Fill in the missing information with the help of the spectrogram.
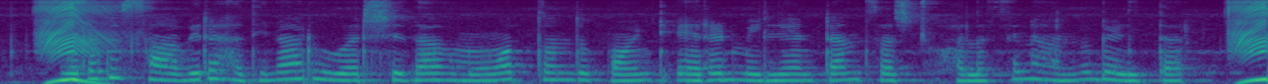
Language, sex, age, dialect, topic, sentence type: Kannada, female, 18-24, Northeastern, agriculture, statement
